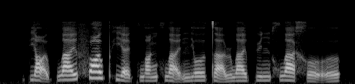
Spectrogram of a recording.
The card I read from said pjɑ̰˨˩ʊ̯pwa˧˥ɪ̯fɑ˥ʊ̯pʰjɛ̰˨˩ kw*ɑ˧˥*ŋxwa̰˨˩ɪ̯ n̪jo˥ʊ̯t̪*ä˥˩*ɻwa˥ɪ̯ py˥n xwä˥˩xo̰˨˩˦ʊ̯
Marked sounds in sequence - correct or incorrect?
correct, incorrect: ä̰˨˩

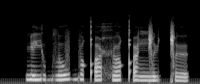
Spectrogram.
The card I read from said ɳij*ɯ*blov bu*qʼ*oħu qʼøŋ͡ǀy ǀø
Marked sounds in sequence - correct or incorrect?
correct, correct

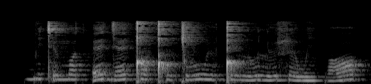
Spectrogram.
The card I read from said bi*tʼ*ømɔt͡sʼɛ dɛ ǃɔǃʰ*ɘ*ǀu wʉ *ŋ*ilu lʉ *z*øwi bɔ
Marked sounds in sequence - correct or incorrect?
correct, incorrect: ʉ, incorrect: ǃ, incorrect: ɬ

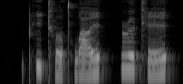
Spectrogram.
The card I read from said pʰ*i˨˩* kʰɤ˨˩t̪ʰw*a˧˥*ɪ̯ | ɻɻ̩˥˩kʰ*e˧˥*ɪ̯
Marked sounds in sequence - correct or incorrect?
incorrect: i˥˩, correct, correct

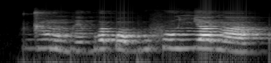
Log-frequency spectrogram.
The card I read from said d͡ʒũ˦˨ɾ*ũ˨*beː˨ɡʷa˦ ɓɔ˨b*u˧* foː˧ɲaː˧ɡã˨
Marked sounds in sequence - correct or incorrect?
correct, correct

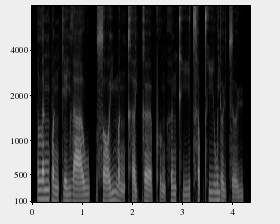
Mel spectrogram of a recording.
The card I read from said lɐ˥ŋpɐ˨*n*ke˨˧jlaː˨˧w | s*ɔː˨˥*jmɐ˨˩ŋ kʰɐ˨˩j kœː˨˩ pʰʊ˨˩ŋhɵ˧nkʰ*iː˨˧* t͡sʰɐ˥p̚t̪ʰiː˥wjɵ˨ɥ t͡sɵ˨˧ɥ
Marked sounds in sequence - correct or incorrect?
incorrect: ŋ, correct, correct

